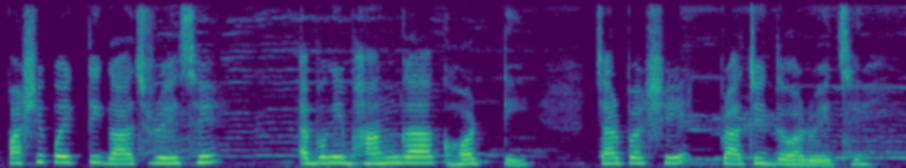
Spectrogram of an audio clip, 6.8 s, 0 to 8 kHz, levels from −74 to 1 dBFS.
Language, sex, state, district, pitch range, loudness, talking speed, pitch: Bengali, female, West Bengal, Alipurduar, 230-275 Hz, -17 LUFS, 105 wpm, 255 Hz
